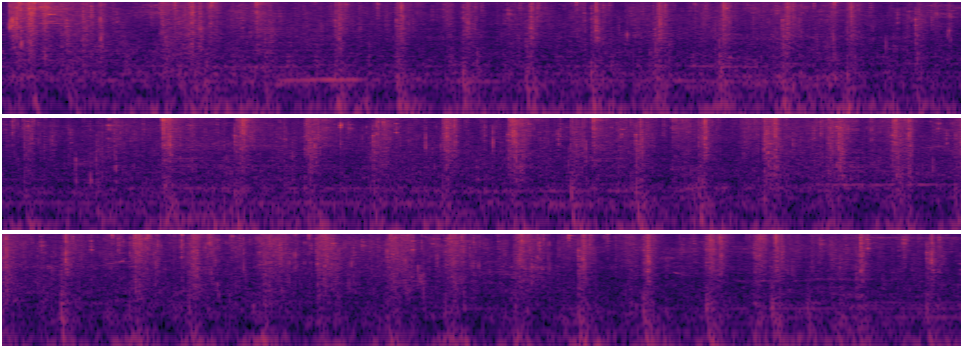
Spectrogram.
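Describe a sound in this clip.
Heavy armoured footsteps thud steadily on soft ground.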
